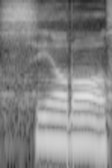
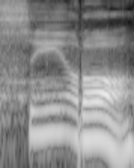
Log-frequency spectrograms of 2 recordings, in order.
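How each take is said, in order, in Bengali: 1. 's' ভারী এবং মোটা। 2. 's' ভারী এবং মোটা।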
